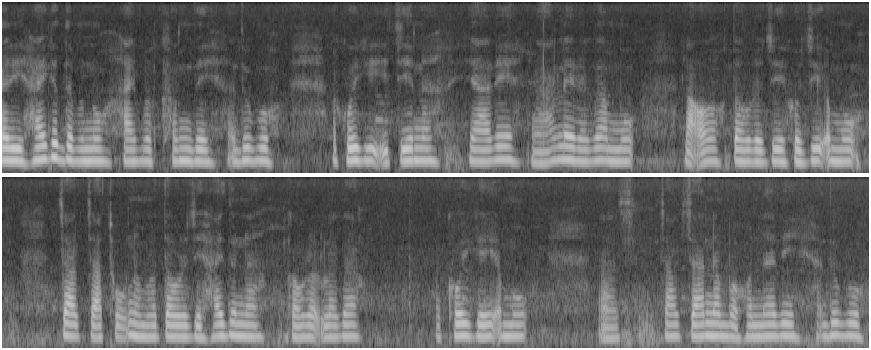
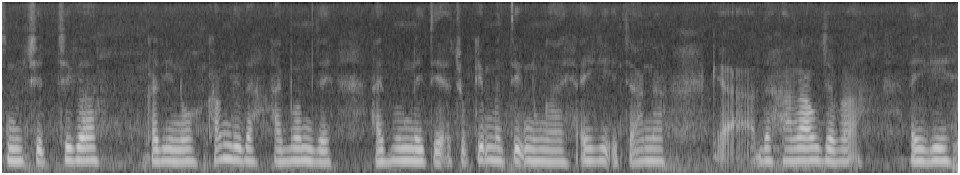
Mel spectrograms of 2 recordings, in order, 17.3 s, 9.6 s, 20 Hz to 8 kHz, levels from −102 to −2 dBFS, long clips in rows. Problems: constant background noise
